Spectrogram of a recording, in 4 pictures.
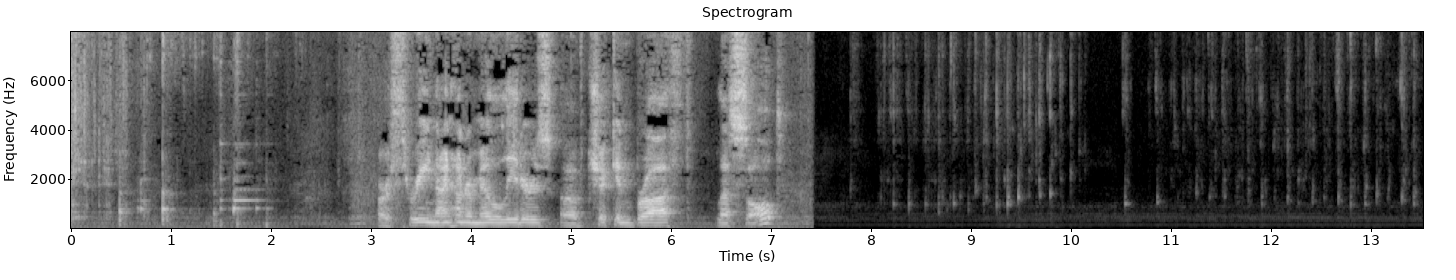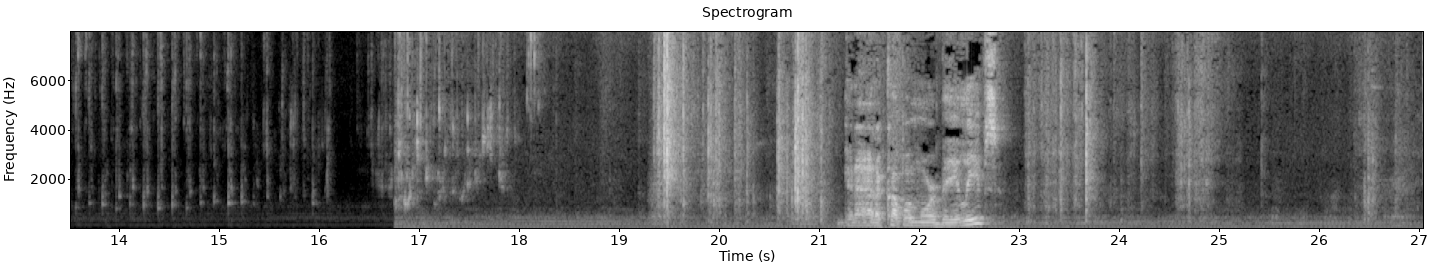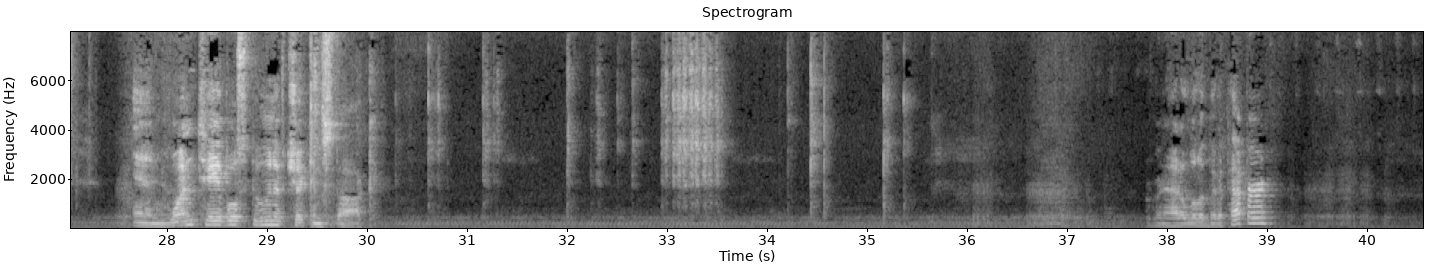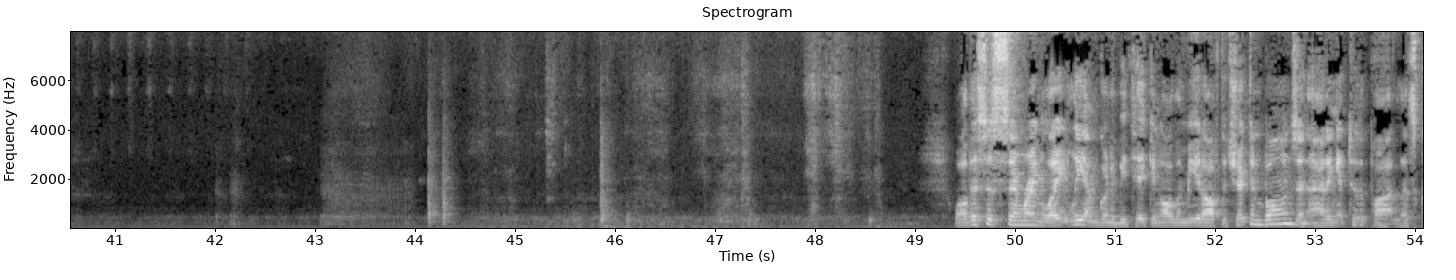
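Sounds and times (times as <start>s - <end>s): broth trickling into pot: 0.0s - 0.8s, 7.6s - 18.3s
steady low hum: 16.8s - 54.0s.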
